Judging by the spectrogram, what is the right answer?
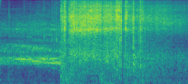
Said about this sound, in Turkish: İşte İstanbul Ümraniye'deki ilk kaza anı. iki araç çarpıştı, biri çocuk, iki kişi yaralandı.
